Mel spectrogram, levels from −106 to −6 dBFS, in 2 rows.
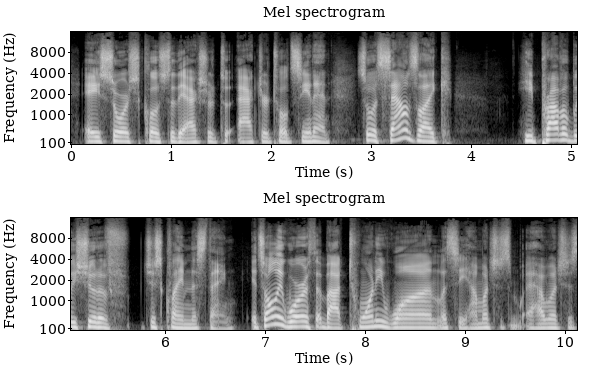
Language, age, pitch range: English, 30-49, 140-175 Hz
